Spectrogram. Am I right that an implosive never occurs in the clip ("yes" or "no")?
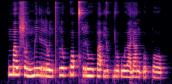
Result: yes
